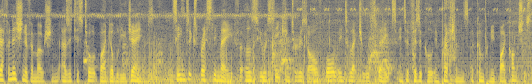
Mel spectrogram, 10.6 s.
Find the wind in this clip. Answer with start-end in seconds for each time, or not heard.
2.0-10.6.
